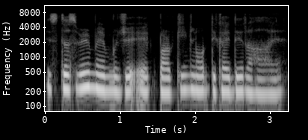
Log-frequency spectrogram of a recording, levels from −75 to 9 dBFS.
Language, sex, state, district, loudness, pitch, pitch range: Hindi, female, Arunachal Pradesh, Lower Dibang Valley, -15 LUFS, 200 Hz, 195-215 Hz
